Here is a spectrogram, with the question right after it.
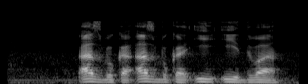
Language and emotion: Russian, neutral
